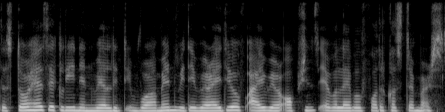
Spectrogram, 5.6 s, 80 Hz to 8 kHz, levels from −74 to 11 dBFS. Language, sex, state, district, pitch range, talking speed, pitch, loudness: English, female, Nagaland, Kohima, 205-220 Hz, 195 wpm, 210 Hz, -13 LUFS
